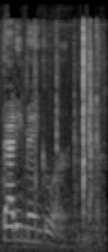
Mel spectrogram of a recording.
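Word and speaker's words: Batte Mangler: to pronounce it the the pronunciation for my channel name is bad Mangler okay just have to clear it up you pronounce it be b a t t e batty m a n g l e r Mangler um one of the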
